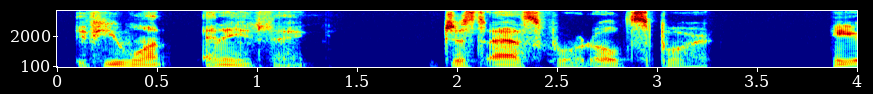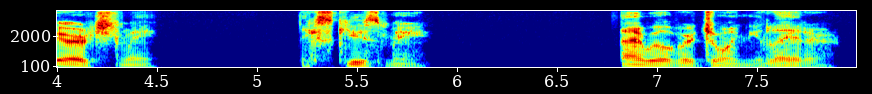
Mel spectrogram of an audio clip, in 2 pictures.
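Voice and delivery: soft, low, suave gentleman's voice; soft-spoken Gatsby urging his guest. Acted. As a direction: murmur it like a polished host. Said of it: "Gatsby voice".

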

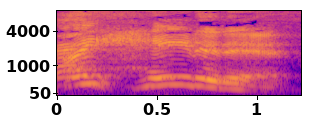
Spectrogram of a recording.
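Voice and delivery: high, slow drawn-out disgust. Real, not acted. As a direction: groan out the hate. Disgusted reaction.

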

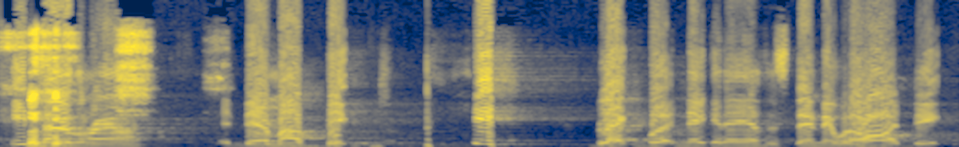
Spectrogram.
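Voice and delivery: usual speaking voice

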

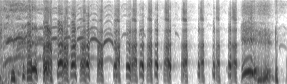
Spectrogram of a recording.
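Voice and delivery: high, loud burst of laughter. Real, not acted. Big laugh at story.

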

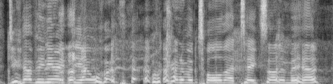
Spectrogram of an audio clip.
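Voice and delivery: high, laughing Michael voice; Michael Scott impression. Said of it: "He's like".

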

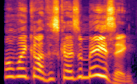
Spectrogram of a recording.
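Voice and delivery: high, loud fanboy squeal; starstruck gush. Retold or imitated. Starstruck fan gushing to himself.

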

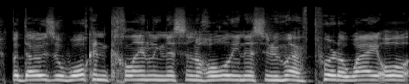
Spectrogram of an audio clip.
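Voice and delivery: loud, high, fervent preaching; preaching at full force. Acted. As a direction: preach it hard, rising with fire.

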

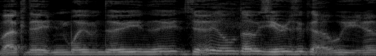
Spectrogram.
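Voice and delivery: slow, wavering reminiscence; rambling old storyteller. Retold or imitated. Keeper retelling the beast's old attack, slow rambling voice. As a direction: drift through a half-remembered tale.

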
